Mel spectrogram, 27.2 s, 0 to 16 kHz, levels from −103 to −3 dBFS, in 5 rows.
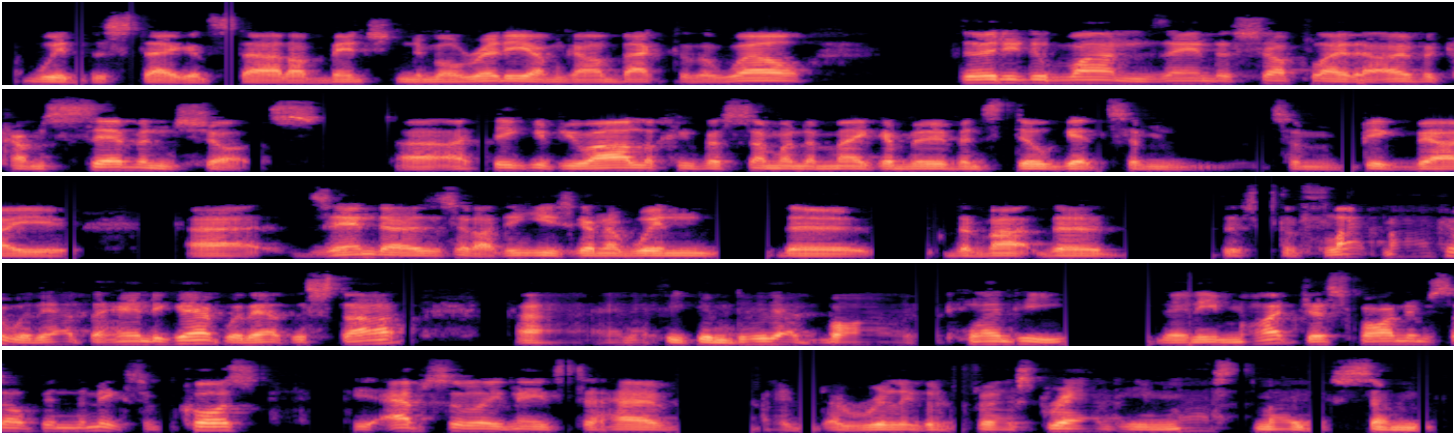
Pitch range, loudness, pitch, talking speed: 95-115 Hz, -27 LUFS, 100 Hz, 225 wpm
